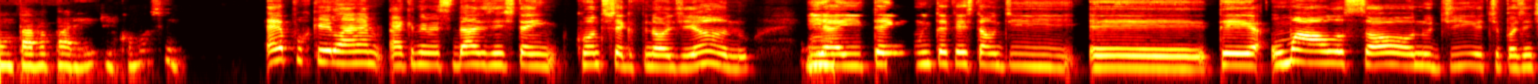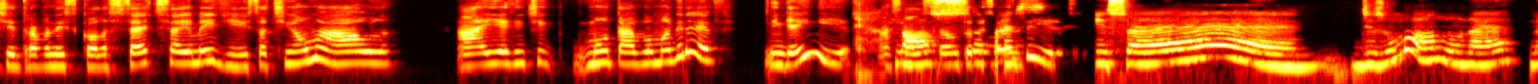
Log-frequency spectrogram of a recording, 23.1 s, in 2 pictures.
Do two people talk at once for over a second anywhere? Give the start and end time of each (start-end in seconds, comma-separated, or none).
18.2-19.6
